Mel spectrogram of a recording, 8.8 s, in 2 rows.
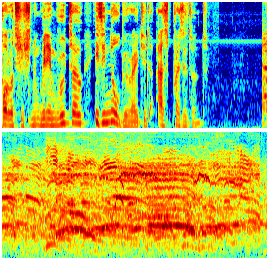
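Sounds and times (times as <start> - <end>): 
speech: 0.0 - 3.5
crowd pushing into Kasarani Stadium: 4.4 - 8.8.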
